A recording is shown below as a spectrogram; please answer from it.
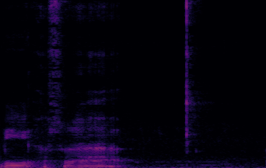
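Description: A man speaking briefly in Arabic, then a pause broken by a single short, sharp click about one and a half seconds in.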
